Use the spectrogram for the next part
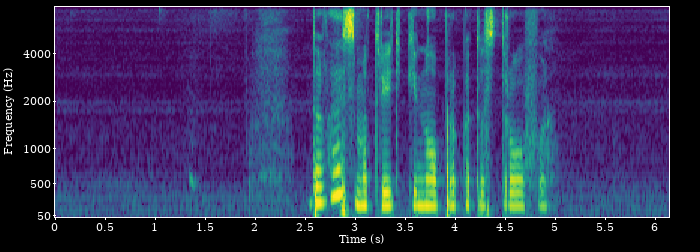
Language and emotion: Russian, sad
